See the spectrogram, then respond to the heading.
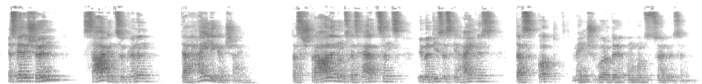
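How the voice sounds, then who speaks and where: A man speaks at a very slow pace, leaving long, frequent pauses. His intonation is lively, and strong room echo surrounds his voice. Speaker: priest. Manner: formal, measured, warm storytelling, earnest and didactic. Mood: calm, earnest. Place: church. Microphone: camera far.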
